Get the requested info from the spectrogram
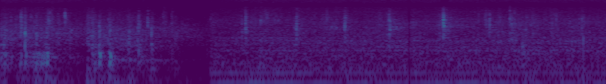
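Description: Faint outdoor ambience that changes abruptly about two seconds in: scattered short high ticks or chirps, then the same kind of ticks continuing over a low steady hum.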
